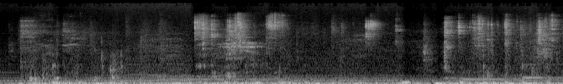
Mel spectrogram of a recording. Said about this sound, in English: Oh, I'm hearing lots of dice. One. 3, 7, 10, 16, 24, 29 points of damage.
